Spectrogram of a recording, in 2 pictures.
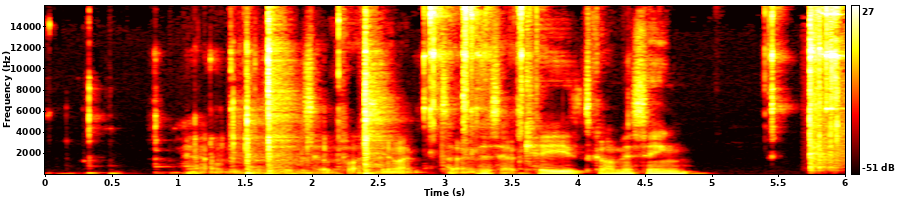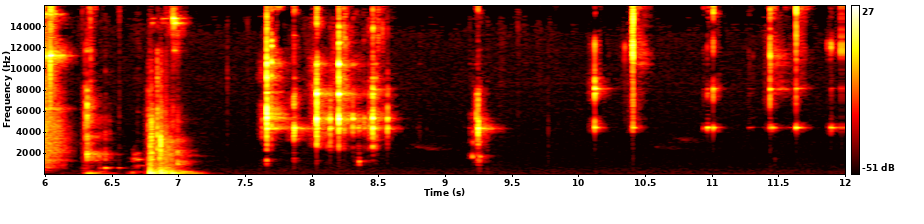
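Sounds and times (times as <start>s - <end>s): light metallic clicks and clinks: 7.7s - 9.4s, 10.1s - 12.0s.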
